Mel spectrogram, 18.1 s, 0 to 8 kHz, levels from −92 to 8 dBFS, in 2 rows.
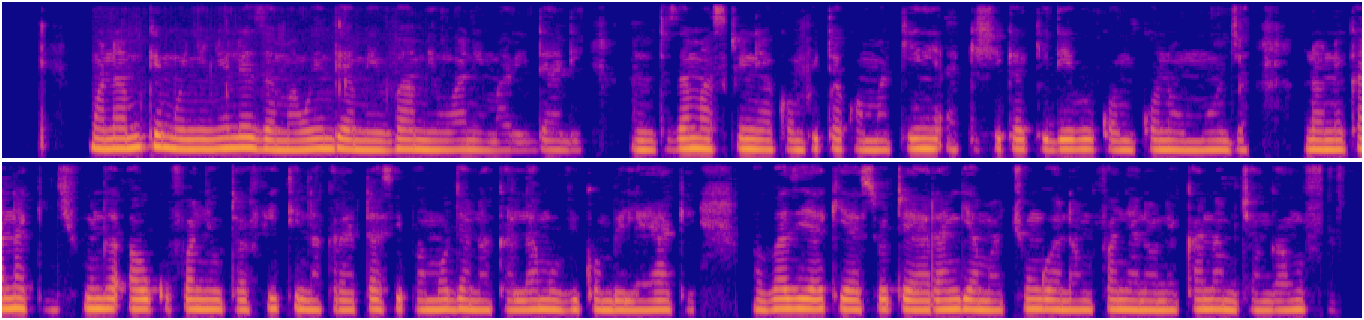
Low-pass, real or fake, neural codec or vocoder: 7.2 kHz; real; none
